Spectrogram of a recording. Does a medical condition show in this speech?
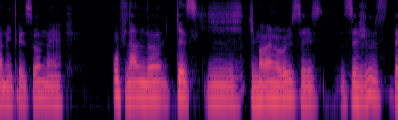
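Yes: cerebral palsy.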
